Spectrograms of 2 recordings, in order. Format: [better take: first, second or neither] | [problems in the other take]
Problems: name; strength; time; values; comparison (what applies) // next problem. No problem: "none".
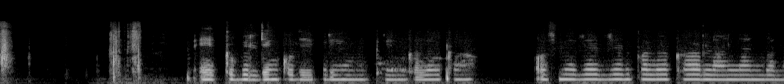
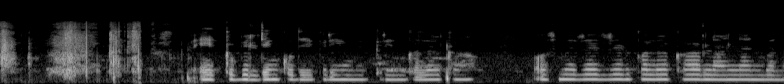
second | noise reduction (neural mask model RNNoise)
